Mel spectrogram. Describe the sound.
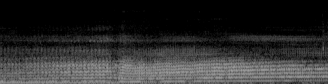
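Someone imitates a motorcycle engine with their mouth: a steady, buzzing rev that climbs in pitch partway through and holds, loud, with no other talking.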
